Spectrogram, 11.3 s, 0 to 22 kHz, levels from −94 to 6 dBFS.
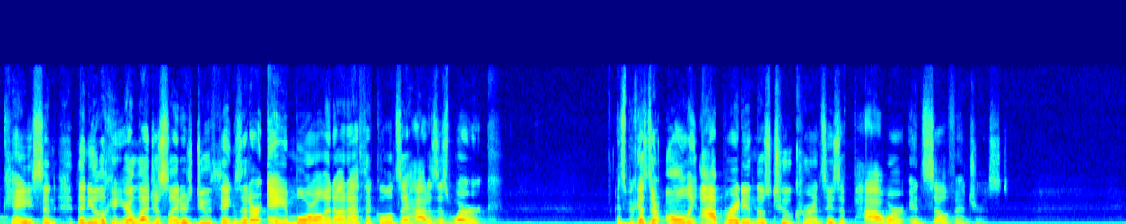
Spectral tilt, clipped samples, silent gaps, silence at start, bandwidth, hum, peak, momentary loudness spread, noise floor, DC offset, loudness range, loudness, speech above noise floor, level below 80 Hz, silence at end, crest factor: -4 dB/octave; under 0.1%; none; 0 s; 15.5 kHz; none; -12 dBFS; 10 LU; -56 dBFS; under 0.1%; 5 LU; -29 LUFS; 26 dB; -56 dBFS; 1.25 s; 20 dB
